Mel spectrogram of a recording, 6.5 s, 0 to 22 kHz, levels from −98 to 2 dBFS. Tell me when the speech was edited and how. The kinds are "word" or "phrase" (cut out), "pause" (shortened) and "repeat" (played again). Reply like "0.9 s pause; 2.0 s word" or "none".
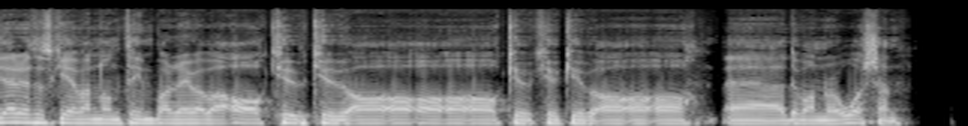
none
